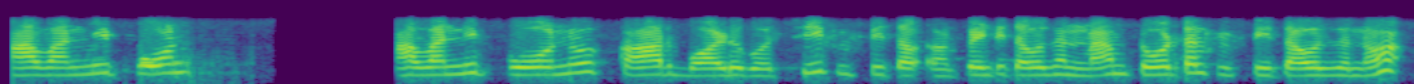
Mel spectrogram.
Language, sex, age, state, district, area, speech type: Telugu, female, 18-30, Andhra Pradesh, Sri Balaji, rural, conversation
